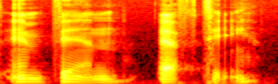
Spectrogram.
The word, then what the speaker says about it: InfiNFT: in fin n st it's just in fin ft I think the confusing part is that the N in the in fin is capital it makes you want to pronounce it that's good feedback lower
